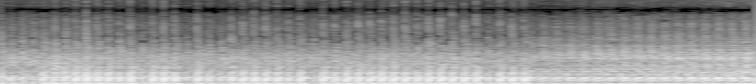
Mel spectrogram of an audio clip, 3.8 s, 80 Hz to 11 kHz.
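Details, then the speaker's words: Mostly stock Honda clone single with stage-1-style header, 10 lb cast-iron flywheel, cam modified for low-rpm compression; started on choke, rapid even thumping shifts to a steadier beat as the automatic compression release disengages; normal running. "Alright, so you could hear when I was starting it up and stopping it, there was a little bit of a change in the sound. When I was first starting it, it kind of took a bit to get up to speed, and then it got louder all of a sudden and sped up quicker."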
